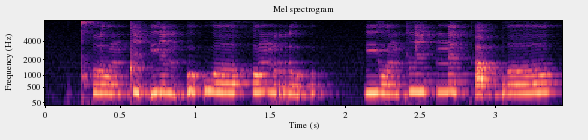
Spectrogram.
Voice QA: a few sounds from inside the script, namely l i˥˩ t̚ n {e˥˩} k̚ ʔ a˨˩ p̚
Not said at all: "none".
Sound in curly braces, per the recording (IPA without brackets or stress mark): e˥˩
